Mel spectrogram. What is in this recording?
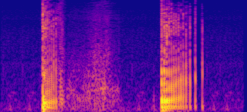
fart poot gas flatulence flatulation explosion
